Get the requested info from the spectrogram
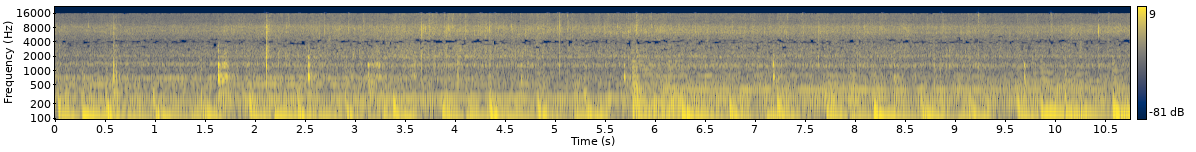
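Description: Chopped onion, ginger, garlic and a dried red chilli sizzling steadily in hot mustard oil in a pan, stirred and turned with a spatula as they fry toward light brown.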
